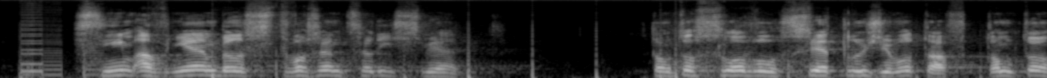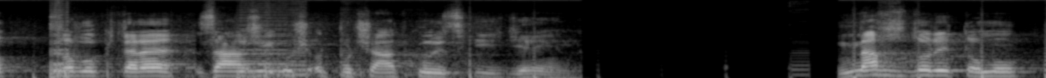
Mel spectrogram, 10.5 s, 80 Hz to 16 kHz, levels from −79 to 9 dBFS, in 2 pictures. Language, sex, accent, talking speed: Czech, male, native, 150 wpm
